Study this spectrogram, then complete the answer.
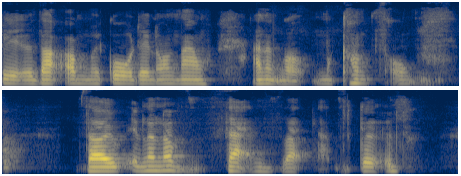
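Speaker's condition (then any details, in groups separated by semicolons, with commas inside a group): Cerebral palsy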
